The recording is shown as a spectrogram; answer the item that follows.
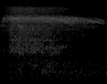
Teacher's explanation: right place your child needs their lips and teeth slightly open tip of the tongue up in the ridgy spot behind the front teeth and size of the tongue up against the sides of the top teeth then we hiss the air out like this the ear should flow down the middle of your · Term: s sound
